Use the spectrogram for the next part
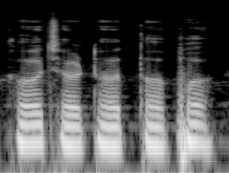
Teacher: जो 5 वर्गों के दूसरे वर्ण अर्थात ख छ ठ थ फ है, वे सकार के समान महाप्राण प्रयत्न से बोलने चाहिए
